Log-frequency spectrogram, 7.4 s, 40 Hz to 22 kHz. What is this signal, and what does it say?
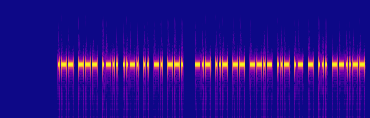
Morse code, heard as a keyed tone, about 36 wpm, 700 Hz. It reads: WOLFING KUMQUATS,
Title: Pangram Challenge v2 - 35wpm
